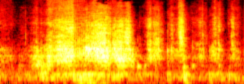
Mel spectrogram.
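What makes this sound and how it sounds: A wooden stylus scratches wide strokes across the upper middle of a black-coated scratch-art page in a spiral-bound book. A dry, raspy scrape swells into a long bright stroke, then breaks into shorter, quieter scratches.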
